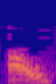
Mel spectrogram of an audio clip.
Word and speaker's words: АУМ: Он говорит, этот слог ОМ, он более полно произносится как АУМ. АУМ, три буквы, потом в ОМ превращается.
